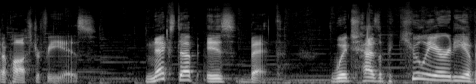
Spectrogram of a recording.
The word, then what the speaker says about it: bet: It's called a desh, and that means that it's pronounced with a hard B sound, like bane, which means sun.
